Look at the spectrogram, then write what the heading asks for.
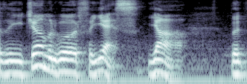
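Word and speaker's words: ja: german word for yes yah that the j in german is pronounced like a y in english and the short uh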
